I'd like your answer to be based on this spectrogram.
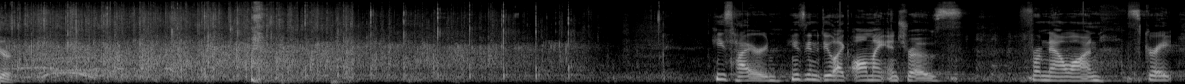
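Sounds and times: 
speech: 0.0 - 0.2, 7.2 - 9.6, 10.3 - 11.8
church congregation applauding to welcome a pastor to the stage: 0.0 - 6.2.

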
